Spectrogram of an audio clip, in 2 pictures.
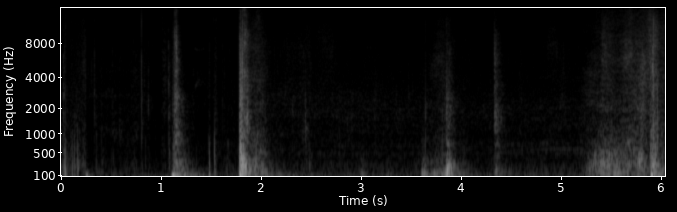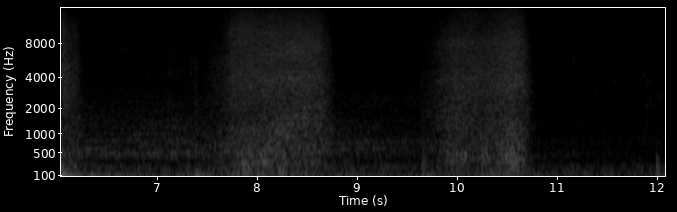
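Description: Pickup tailgate being unlatched and lowered, with a click and a few hard thunks in the first half. Then a large cardboard box slides across the bed liner in three scraping pushes of about a second each.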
